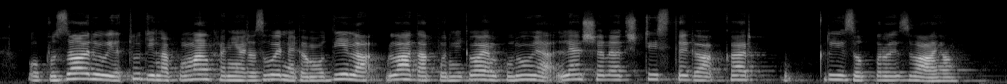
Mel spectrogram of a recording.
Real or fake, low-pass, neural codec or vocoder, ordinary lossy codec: fake; 14.4 kHz; codec, 32 kHz, 1.9 kbps, SNAC; none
